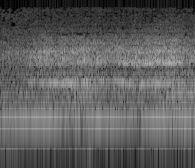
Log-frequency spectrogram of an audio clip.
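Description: Steady engine rumble and traffic-like hiss from a taxi cab driving along Broadway in New York, a radio drama effect, continuous and even in loudness throughout.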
